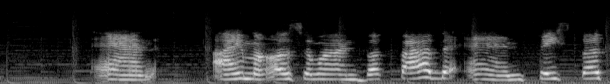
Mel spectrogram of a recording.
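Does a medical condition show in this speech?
Yes: Friedreich's ataxia; speech affected.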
